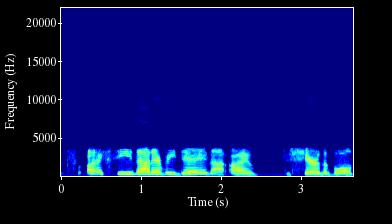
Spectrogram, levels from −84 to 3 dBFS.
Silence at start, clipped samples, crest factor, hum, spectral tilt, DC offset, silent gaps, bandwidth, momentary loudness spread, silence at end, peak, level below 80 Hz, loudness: 0.3 s; under 0.1%; 18 dB; none; -6 dB/octave; under 0.1%; none; 3.9 kHz; 8 LU; 0.05 s; -12 dBFS; under -90 dBFS; -30 LUFS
